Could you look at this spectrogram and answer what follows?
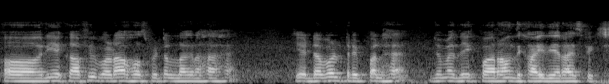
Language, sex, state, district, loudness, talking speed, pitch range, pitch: Hindi, male, Chandigarh, Chandigarh, -15 LUFS, 235 wpm, 150-160 Hz, 155 Hz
